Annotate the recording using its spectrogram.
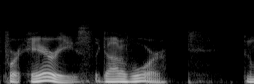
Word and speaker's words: Eretz: That Ares Israel was spelled E-R-E-T-Z, but it's pronounced Ares. That's actual Hebrew.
